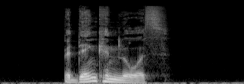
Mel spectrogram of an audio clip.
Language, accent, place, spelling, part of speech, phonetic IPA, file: German, Germany, Berlin, bedenkenlos, adjective, [bəˈdɛŋkn̩ˌloːs], De-bedenkenlos.ogg
- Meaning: 1. prompt, unhesitating, uncritical, unscrupulous (without concern) 2. unthinking, thoughtless (without proper consideration)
